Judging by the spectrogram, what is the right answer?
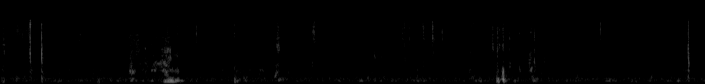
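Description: Mostly quiet, with faint scattered clicks and a few short scraping rustles of trading cards and rigid plastic card holders being handled and set down on a table.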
